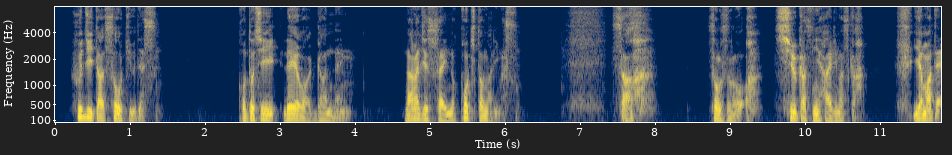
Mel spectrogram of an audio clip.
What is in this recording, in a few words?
freetalk, male voice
